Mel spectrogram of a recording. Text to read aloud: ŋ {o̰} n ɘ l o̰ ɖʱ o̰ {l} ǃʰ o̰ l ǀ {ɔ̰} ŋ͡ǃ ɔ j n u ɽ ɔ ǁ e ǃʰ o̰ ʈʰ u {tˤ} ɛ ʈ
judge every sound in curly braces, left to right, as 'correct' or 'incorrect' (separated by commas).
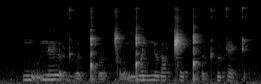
incorrect, correct, incorrect, incorrect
